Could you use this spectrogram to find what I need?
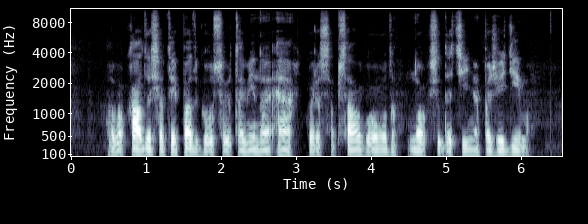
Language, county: Lithuanian, Panevėžys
